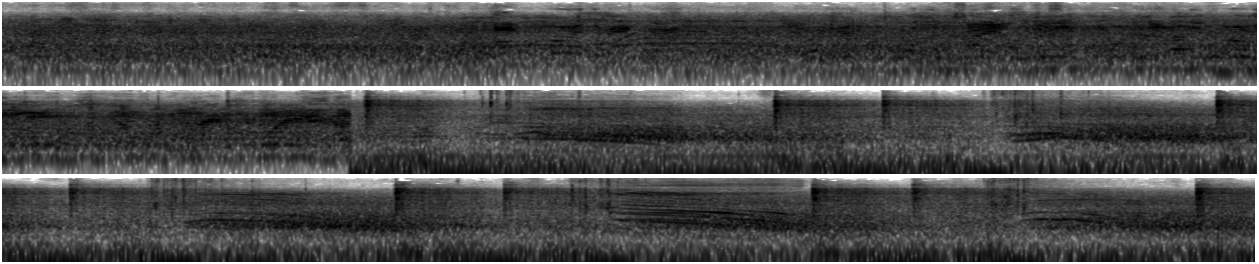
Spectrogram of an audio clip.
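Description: Large stadium crowd chattering. About eight seconds in, loud PA music with a heavy bass comes in over it, then a regular beat of sharp hits about a second apart.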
